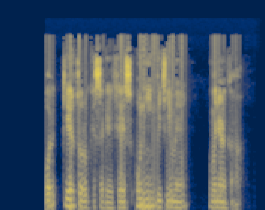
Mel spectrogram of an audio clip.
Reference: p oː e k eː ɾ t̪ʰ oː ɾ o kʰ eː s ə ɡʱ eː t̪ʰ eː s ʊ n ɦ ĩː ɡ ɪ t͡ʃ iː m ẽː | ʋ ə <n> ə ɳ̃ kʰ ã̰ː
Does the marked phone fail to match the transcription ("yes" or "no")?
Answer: yes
